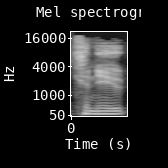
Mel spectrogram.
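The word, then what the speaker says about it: Knute: Yeah, technically it should be pronounced Canute. But everyone's dropped the K.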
